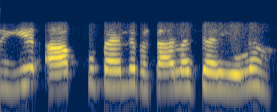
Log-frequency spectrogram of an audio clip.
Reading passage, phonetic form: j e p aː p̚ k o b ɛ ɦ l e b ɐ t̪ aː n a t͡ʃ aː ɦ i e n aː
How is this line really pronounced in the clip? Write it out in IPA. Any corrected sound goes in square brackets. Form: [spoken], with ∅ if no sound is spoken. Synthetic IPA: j e [ʔ] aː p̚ k o [p] ɛ ɦ l e b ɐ t̪ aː n a t͡ʃ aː ɦ i e n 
